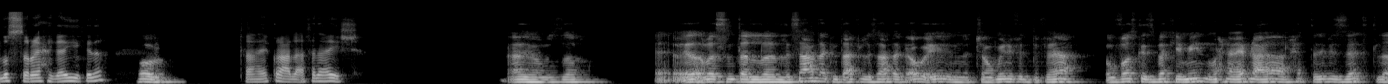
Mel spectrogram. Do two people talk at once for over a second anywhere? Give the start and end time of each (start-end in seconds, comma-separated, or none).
none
